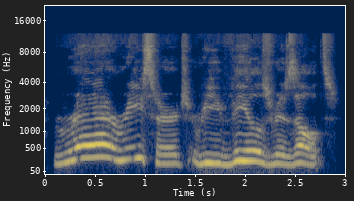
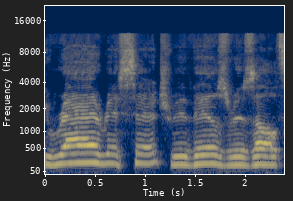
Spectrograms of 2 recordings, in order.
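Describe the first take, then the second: First: It is said with hard American R sounds. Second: It is said with soft British R sounds. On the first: "I'm teaching you the American hard R" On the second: "A British uh, would be ... They have a much softer R"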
